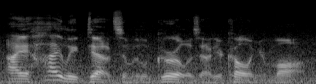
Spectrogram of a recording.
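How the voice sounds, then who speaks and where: A man playing an easygoing, gruff middle-aged private detective in a video game, talking in a casual way. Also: low-pitched, lively intonation, normal speed, background noise. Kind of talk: video game cutscene acting.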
